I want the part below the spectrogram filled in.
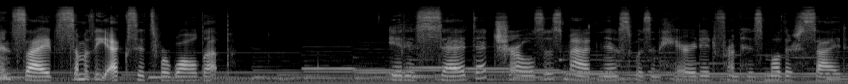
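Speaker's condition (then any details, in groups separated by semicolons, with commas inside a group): No condition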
